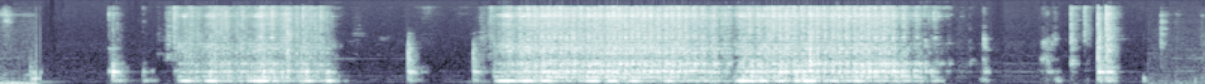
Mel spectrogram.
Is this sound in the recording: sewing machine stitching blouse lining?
yes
